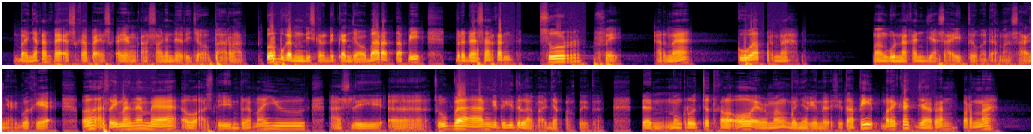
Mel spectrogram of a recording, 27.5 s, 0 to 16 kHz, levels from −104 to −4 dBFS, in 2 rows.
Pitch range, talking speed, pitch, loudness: 90-130 Hz, 115 wpm, 110 Hz, -24 LUFS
